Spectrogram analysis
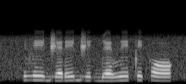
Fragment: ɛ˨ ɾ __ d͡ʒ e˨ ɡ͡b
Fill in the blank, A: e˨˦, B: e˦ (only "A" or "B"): A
